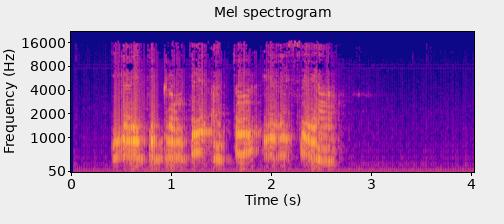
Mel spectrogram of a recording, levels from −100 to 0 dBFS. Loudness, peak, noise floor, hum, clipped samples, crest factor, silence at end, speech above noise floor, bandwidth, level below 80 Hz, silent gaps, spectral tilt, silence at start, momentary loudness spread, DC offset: -21 LUFS; -4 dBFS; -56 dBFS; none; under 0.1%; 20 dB; 1.4 s; 34 dB; 17 kHz; -54 dBFS; none; -2.5 dB/octave; 0.4 s; 7 LU; under 0.1%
